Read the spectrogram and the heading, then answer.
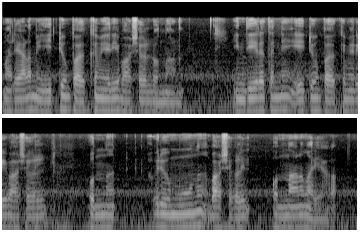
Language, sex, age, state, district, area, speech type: Malayalam, male, 18-30, Kerala, Palakkad, rural, spontaneous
